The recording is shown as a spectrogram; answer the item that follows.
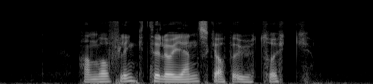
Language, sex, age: Norwegian, male, 29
